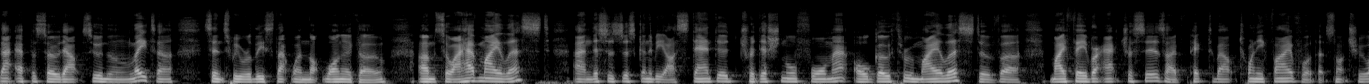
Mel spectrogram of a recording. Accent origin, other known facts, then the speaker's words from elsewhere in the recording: United Kingdom; I am a British gentleman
